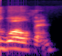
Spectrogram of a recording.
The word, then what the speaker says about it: Rovn: This is Woven, okay? And it's spelled ROVN.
